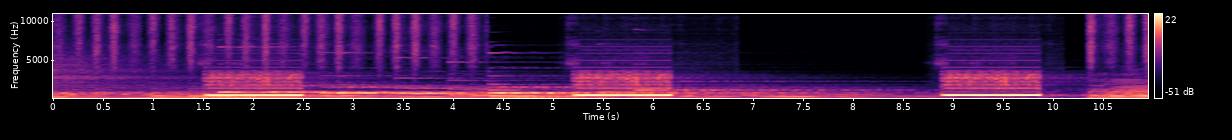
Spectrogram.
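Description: Telephone ringback tone as a caller waits for an answer: three evenly spaced one-second beeps at a steady pitch sound over continuous background music.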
